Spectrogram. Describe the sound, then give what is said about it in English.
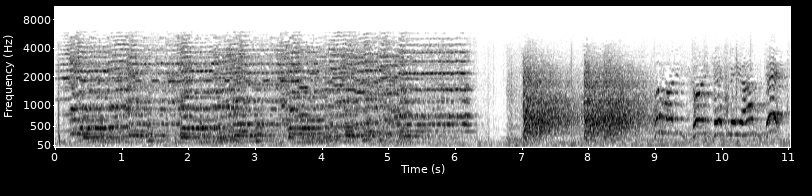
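A gunshot in a firefight at a cave, fired by an old man: one loud, sharp crack that breaks in with a rough, hissing decay lasting about a second, set between stretches of steady tonal sound and voices. “Hey, that one came close. Annie, keep down behind these rocks. That old guy shoots straight.”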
